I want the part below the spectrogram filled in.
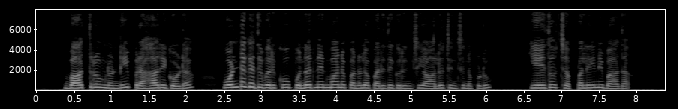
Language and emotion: Telugu, sad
